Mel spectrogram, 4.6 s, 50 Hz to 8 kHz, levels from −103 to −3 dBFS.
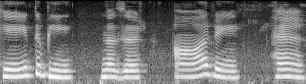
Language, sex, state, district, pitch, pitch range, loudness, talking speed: Hindi, female, Punjab, Fazilka, 220 Hz, 205-235 Hz, -12 LUFS, 80 wpm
